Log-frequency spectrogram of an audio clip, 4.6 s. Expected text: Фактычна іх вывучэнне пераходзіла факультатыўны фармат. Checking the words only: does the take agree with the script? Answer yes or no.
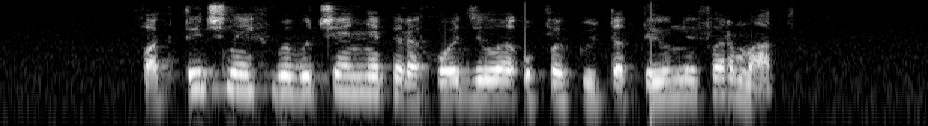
no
